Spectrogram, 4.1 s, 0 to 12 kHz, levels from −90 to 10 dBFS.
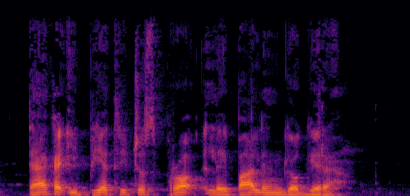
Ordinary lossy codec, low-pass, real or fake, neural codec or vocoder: Opus, 64 kbps; 10.8 kHz; real; none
